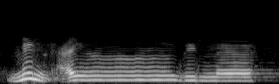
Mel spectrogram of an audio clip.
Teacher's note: وبعدها دال، والدال من حروف الإخفاء. هنا في غنة وفي إخفاء.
